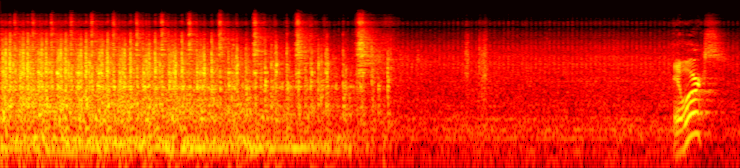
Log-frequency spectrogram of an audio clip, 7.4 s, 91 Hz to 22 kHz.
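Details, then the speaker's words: Heavy, low-horsepower air-cooled Lister diesel, run cold after a starter repair, then shut down. Regular, fairly even thumping at about 200 beats a minute, fading as it stops; it runs decently and should improve once warm. "they both run sound fairly decent i think once it heats up it'll do better"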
